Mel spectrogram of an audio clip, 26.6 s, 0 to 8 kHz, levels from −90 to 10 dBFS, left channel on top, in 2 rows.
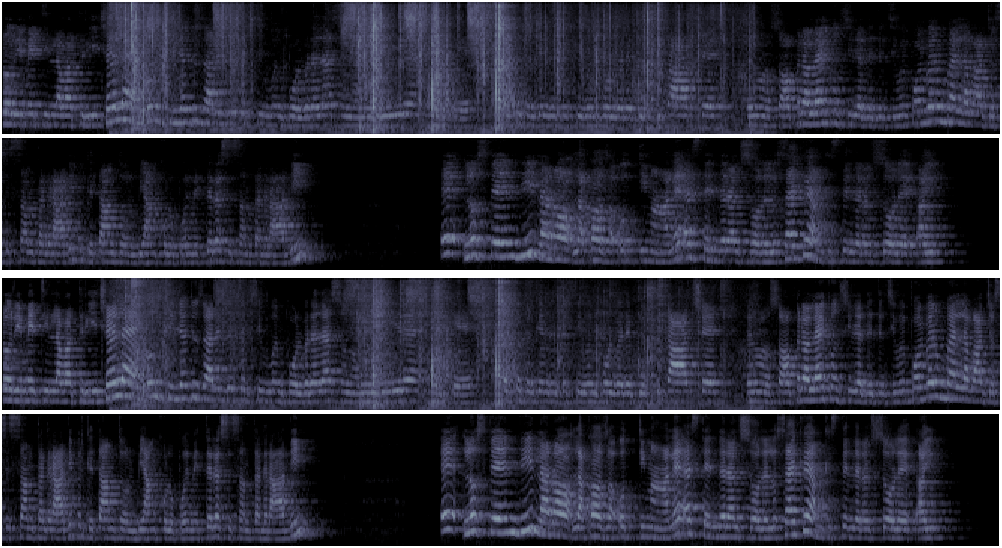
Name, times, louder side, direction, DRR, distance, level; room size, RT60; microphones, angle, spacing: voice 1, 0.0-6.3 6.7-17.3 19.1-25.7, right 3 dB, 75° right, 6 dB, 0.9 m, -45 dB
sound 1, 1.4-3.8 4.1-10.1, left 9 dB, 65° left, 0.6 m, -42 dB
7.1 x 7.0 x 4.7 m, 0.82 s
head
